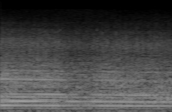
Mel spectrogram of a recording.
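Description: A pack of race cars drones around a short track oval at Orange County Fair Speedway, a dense, steady engine roar with no break and no voices in this short stretch.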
